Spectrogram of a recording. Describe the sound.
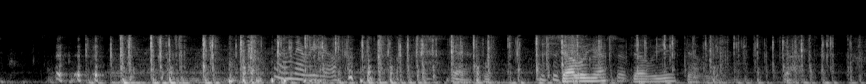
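Rapid, steady clatter of typing on a computer keyboard by someone browsing the web, a continuous pitter-patter of clicks running the whole time while people talk over it.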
